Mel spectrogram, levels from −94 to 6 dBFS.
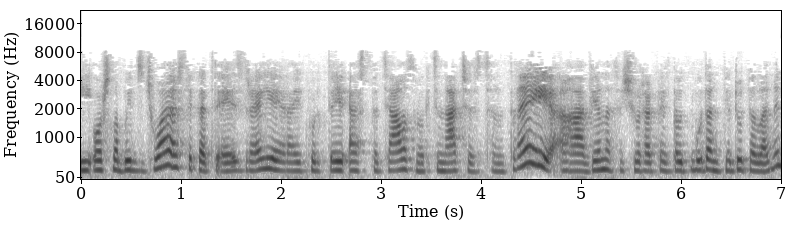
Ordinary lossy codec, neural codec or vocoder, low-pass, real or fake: MP3, 32 kbps; codec, 16 kHz in and 24 kHz out, 0.6 kbps, FocalCodec, streaming, 2048 codes; 10.8 kHz; fake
